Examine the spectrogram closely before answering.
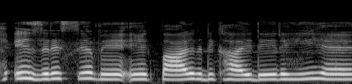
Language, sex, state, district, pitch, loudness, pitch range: Hindi, female, Jharkhand, Ranchi, 240 Hz, -13 LUFS, 235-260 Hz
